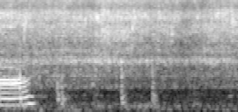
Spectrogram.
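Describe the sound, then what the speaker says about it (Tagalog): Onion sautéing in a pan at the start of cooking ginisang ampalaya, a steady broadband sizzle with a few soft stirring scrapes, close and continuous with no talking. "Gigisa ko muna yung sibuyas, tsaka"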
